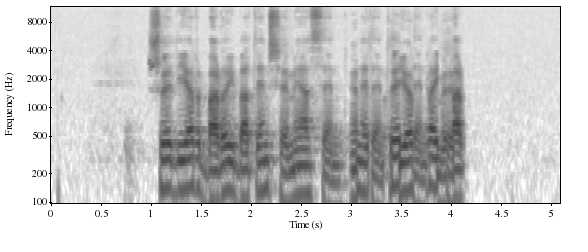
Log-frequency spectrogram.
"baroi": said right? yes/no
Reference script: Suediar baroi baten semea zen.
yes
